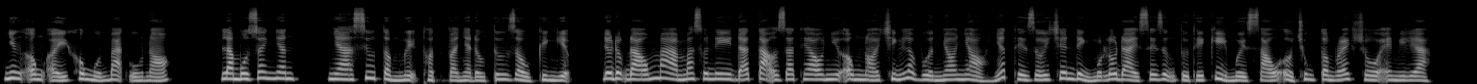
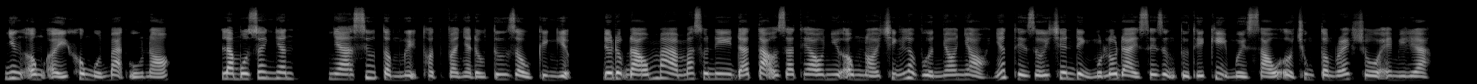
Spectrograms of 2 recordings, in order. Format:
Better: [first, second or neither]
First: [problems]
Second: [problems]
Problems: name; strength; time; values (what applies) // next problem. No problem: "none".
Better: first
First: none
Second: thin; very; fading below 300 Hz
